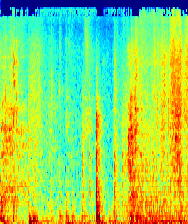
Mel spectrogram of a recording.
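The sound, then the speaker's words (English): A window is opened: two firm knocks are followed by a loud, sustained sliding rush that carries on to the end, with no talk. “I'm gonna open my window. I'm a little hot.”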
